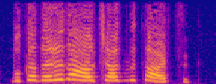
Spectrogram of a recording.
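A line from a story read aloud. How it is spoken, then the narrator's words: Shouted. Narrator (Turkish): diye bağırdı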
